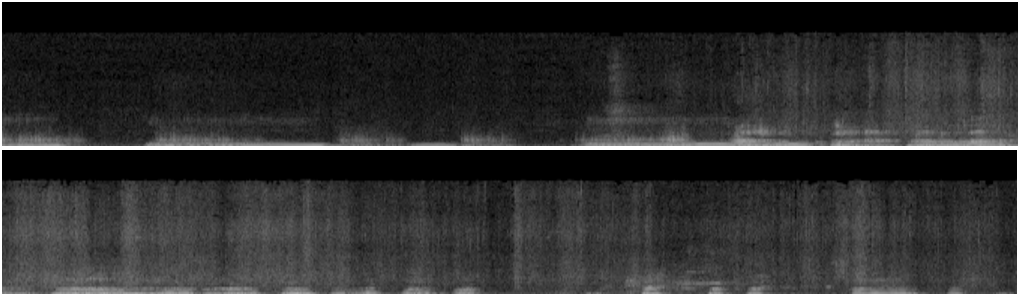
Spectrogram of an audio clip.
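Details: Cocker Spaniel puppy brothers fighting playfully indoors, giving throaty growls that break into rapid, choppy snarls and small whimpering yelps, growing busier and more broken toward the end.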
